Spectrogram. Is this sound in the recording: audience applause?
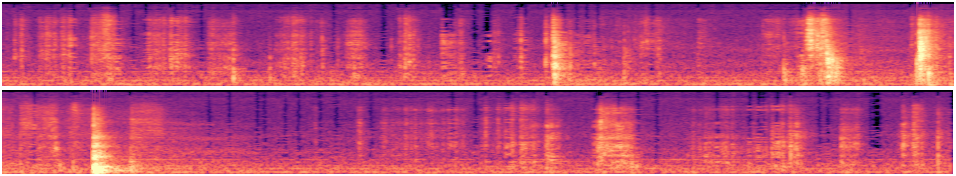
no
